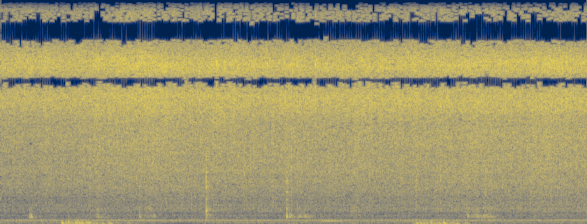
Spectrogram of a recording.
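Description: Julienned jicama and carrot stir-frying in a hot pan: a steady sizzle, with wooden chopsticks clicking against the pan as the strips are turned. A steady low hum sits underneath, and there are two low thumps, about half a second in and about four seconds in.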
